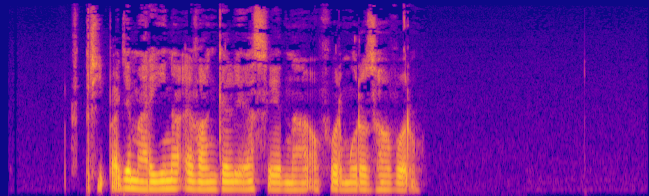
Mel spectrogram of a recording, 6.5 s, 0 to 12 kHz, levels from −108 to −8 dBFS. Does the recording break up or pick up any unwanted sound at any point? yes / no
no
